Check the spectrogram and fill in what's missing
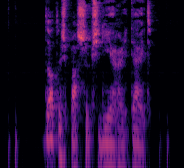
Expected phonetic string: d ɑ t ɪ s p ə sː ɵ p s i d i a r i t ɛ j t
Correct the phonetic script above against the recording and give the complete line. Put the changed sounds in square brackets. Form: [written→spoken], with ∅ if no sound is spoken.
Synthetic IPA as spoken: d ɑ t ɪ s p [ə→ɑ] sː ɵ p s i d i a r i t ɛ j t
